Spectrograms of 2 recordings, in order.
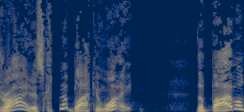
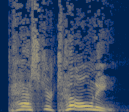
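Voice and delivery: impatient plea; 6 semitones higher, slower than usual. Retold or imitated. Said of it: "she goes".

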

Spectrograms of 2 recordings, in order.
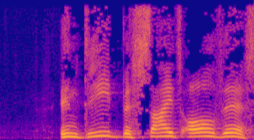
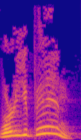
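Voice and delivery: disbelieving disciples; 9 semitones higher than usual. Retold or imitated.

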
